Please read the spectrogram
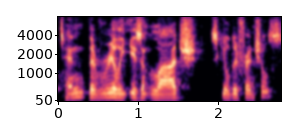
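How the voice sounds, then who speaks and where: A man with an Australian accent speaks at a moderate pace in a fairly high pitch, his intonation monotone and flat. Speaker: former rugby player and sports analytics founder. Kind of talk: casual interview chat.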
